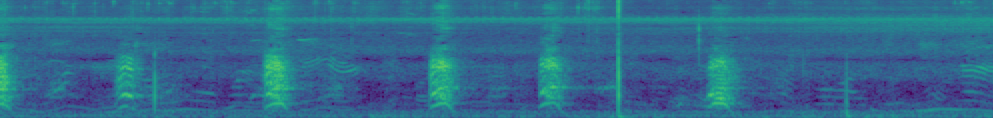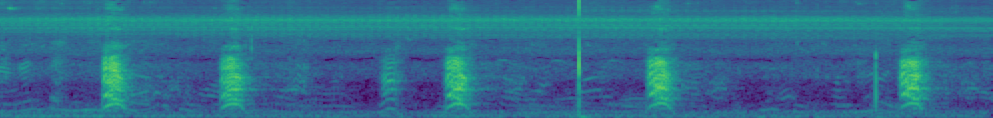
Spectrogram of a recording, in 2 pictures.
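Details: Local match show entry for the Samoyeds Mozart and Zuko, their first ever. Sixteen or so brief barks over twelve seconds, loud and softer ones mixed, with scattered clicks and a low hum.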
